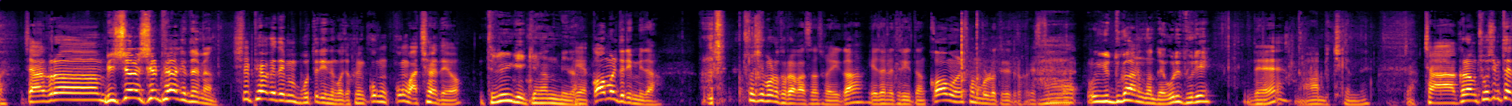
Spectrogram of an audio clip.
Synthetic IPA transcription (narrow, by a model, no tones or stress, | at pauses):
t͡ɕakɯɾʌmmiɕ̬͈uʌɾɯɭɕ̬ʰiɭpʰeɦaɡedwe̞mjʌnɕʰiɭpʰeɦaɡedwe̞mjʌnmot͈ɯɾinːɯnŋɡʌd͡ʑokɯnik͈okk͈oŋ̚mat͡ɕʰʌjade̞jotɯɾinɯnɡe̞ik͈inɦanmɲidaje̞k͈ʌmɯɭt̬ɯɾimɲida | t͡ɕʰoɕʰimɯɾotoɾaɣasʰʌt͡ɕʌiɡaje̞d͡ʑʌne̞tɯɾidʌnk͈ʌmɯɭsʰʌmːuɭːotɯɾidoɾokʰaɡe̞s͈ɯmidauɾiɡtuɡaɦanɯnɡʌndeouɾit̬uɾine̞a̰mit͡ɕʰiɡenːe̞t͡ɕ͈at͡ɕak̬ɯɾʌmt͡ɕʰoɕʰimtʰe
